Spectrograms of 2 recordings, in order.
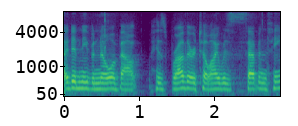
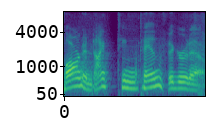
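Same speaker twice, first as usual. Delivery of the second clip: put-on fatherly Texan-accented voice. Quoting his father's answer when asked his age, in a texas accent. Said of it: "Texas accent".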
